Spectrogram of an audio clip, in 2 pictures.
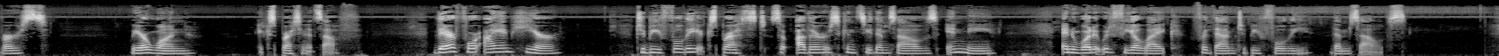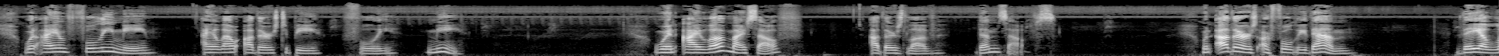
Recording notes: Today’s message I’m recording during my morning routine, journaling under the sun, in Costa Rica.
